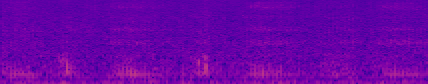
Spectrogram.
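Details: Purring from Thomas, a cat cooperating calmly during his first massage: a deep, continuous rumble that swells and eases in a regular breathing rhythm, roughly every seven-tenths of a second, in a quiet room.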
